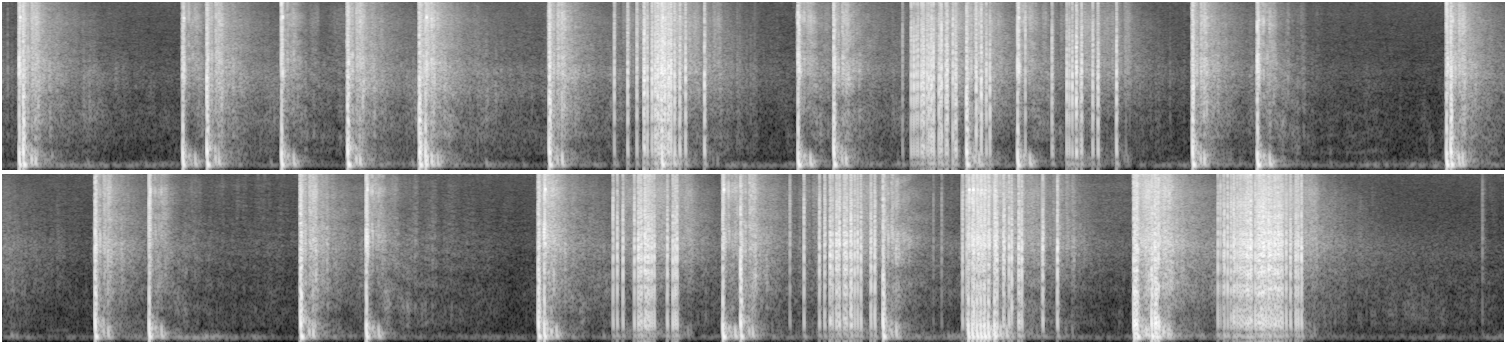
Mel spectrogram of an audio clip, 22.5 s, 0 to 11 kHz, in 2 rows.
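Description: Kimbolton Fireworks 'Razzle Dazzle' 49-shot 20 mm fireworks cake firing its last shots: a quick run of sharp launch pops and bursts, several trailing off in crackling. The last burst dies away about 21 seconds in.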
